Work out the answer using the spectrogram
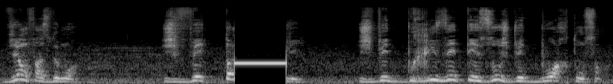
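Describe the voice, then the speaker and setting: A man's voice: fairly high pitch, animated, measured pace, very noisy. A man in a video clip delivering an aggressive threatening rant.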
